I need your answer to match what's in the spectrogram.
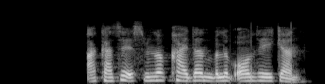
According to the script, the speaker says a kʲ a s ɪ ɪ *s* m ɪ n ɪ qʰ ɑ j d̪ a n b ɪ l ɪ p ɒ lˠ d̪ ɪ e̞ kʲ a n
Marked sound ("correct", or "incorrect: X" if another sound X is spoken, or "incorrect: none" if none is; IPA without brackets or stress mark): correct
